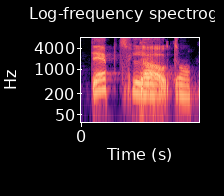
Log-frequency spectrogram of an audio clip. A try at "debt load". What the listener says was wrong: B is not pronounced. Debt. Debt load. Debt load, yes. Debt load.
